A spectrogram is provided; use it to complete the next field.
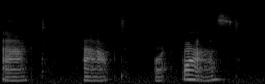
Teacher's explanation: when it comes after other sounds like k p or s as in act act or fast the t is released in a puff of breath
